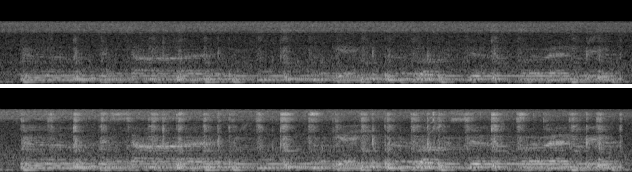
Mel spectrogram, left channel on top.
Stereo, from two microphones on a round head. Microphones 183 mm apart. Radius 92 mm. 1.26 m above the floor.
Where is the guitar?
80° right.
